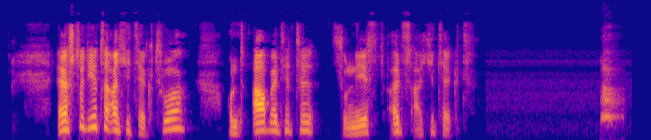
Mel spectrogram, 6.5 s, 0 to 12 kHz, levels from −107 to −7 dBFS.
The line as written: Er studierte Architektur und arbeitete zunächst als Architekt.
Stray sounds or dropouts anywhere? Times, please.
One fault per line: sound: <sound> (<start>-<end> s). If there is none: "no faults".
sound: bark (6.0-6.3 s)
